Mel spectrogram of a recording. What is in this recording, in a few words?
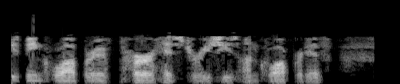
Dispatch; Scottsdale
